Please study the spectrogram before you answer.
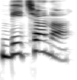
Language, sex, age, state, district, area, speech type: Bengali, female, 30-45, West Bengal, Purba Medinipur, rural, read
